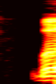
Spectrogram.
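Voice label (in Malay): "beguk", Malay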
